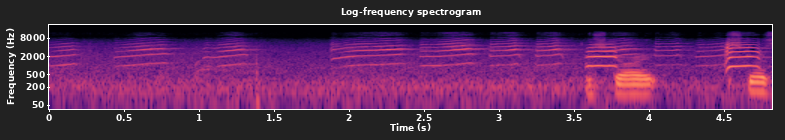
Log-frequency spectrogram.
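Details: Juvenile Australian magpie in Australia begging for food: a string of softer, nasal, rising squawks, followed near the end by a person speaking briefly over the calls.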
